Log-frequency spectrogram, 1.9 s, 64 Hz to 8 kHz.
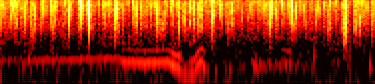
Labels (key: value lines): label: biophony, cascading saw
recorder: SoundTrap 600 or HydroMoth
